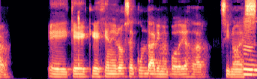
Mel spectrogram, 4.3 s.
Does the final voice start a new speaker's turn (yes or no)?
yes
